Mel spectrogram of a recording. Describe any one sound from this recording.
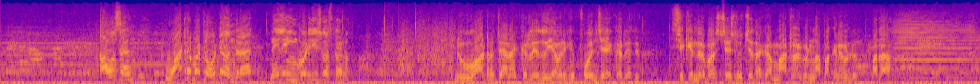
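A man talks animatedly at close range.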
